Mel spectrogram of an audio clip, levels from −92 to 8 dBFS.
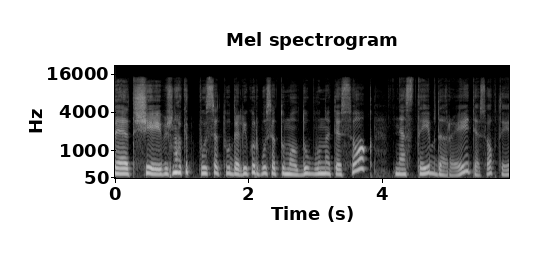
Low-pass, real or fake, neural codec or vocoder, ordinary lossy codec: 14.4 kHz; real; none; AAC, 96 kbps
